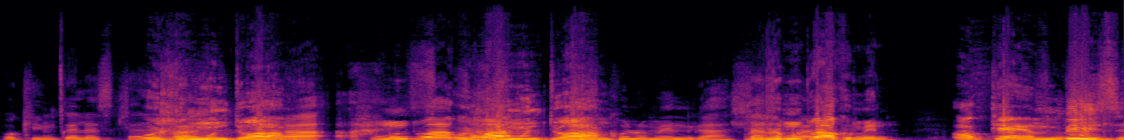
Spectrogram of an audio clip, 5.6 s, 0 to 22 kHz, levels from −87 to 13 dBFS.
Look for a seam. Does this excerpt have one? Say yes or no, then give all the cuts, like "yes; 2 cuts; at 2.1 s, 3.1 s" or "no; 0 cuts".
yes; 1 cut; at 3.7 s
